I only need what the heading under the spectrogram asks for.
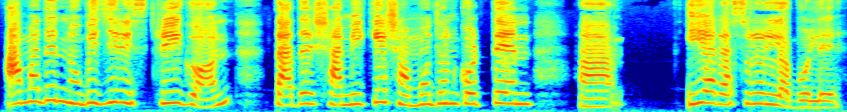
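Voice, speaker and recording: High-voiced woman asking a question. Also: moderate pace, no echo, studio quality. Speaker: audience member asking a question.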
